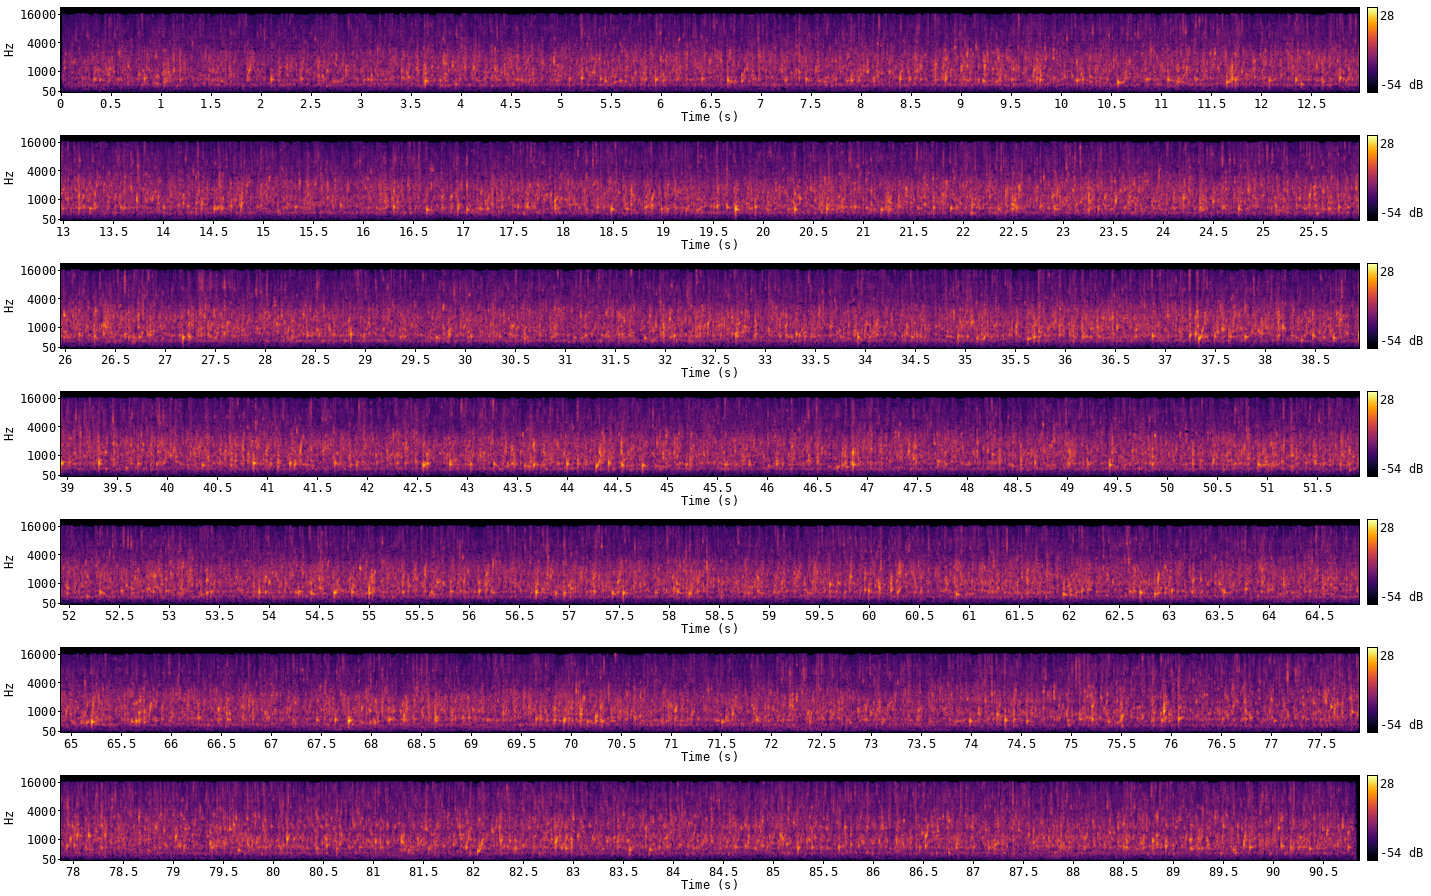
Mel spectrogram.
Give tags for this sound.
field-recording
water
water-stream
stream
river

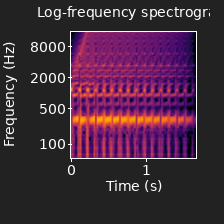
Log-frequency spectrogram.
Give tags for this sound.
movie
film
arcade
games
retro
cartoon
magic
video
nintendo
video-game
animation
game
8bit

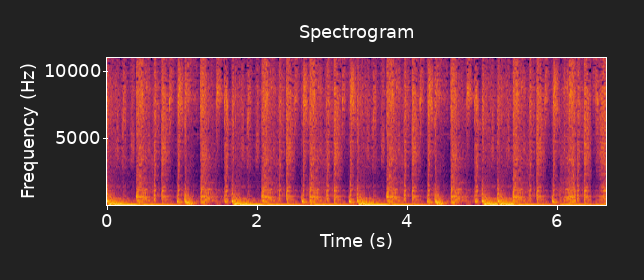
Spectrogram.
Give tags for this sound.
Hardbass
Hardstyle
Techno

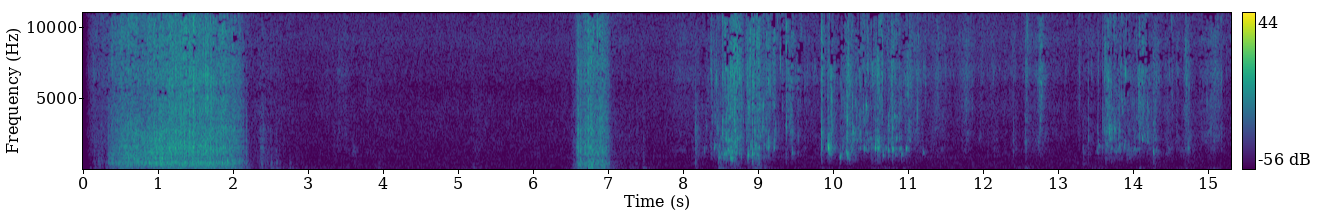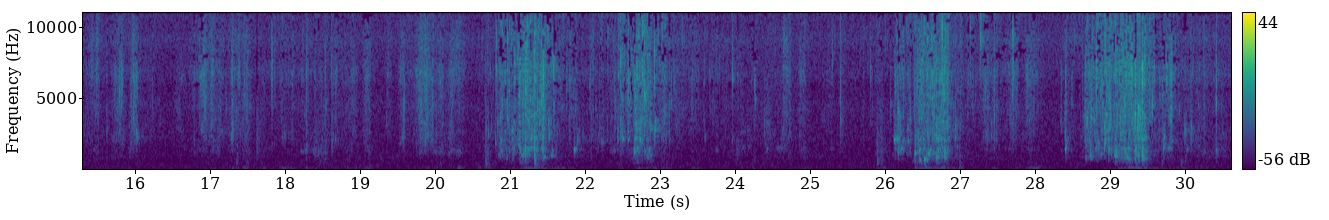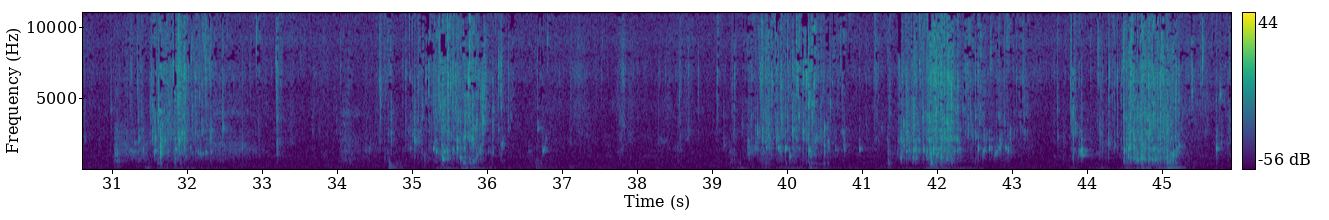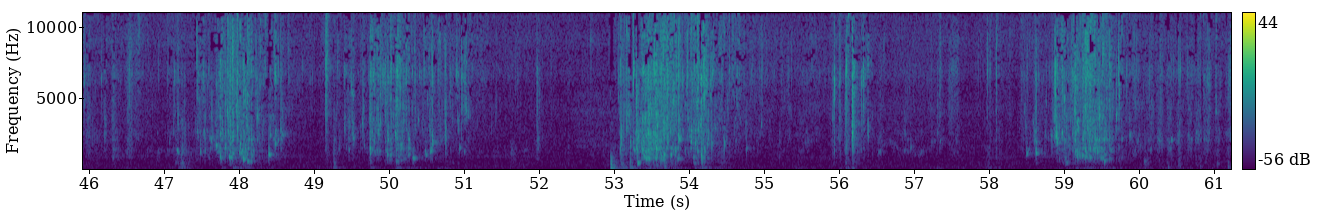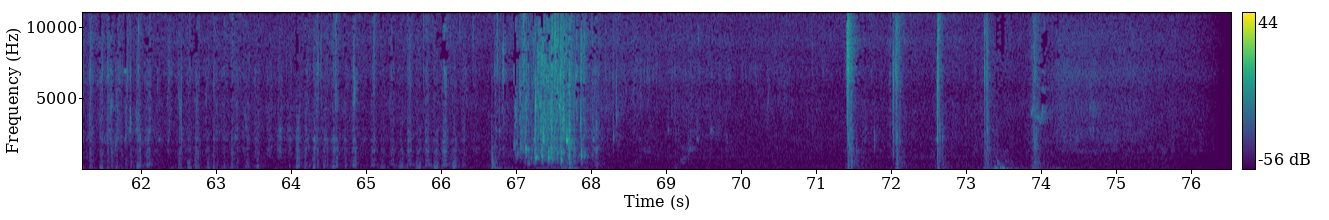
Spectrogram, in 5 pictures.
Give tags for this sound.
drop
trickle
rub
water
wet
drip
splash
flick
skin
liquid

